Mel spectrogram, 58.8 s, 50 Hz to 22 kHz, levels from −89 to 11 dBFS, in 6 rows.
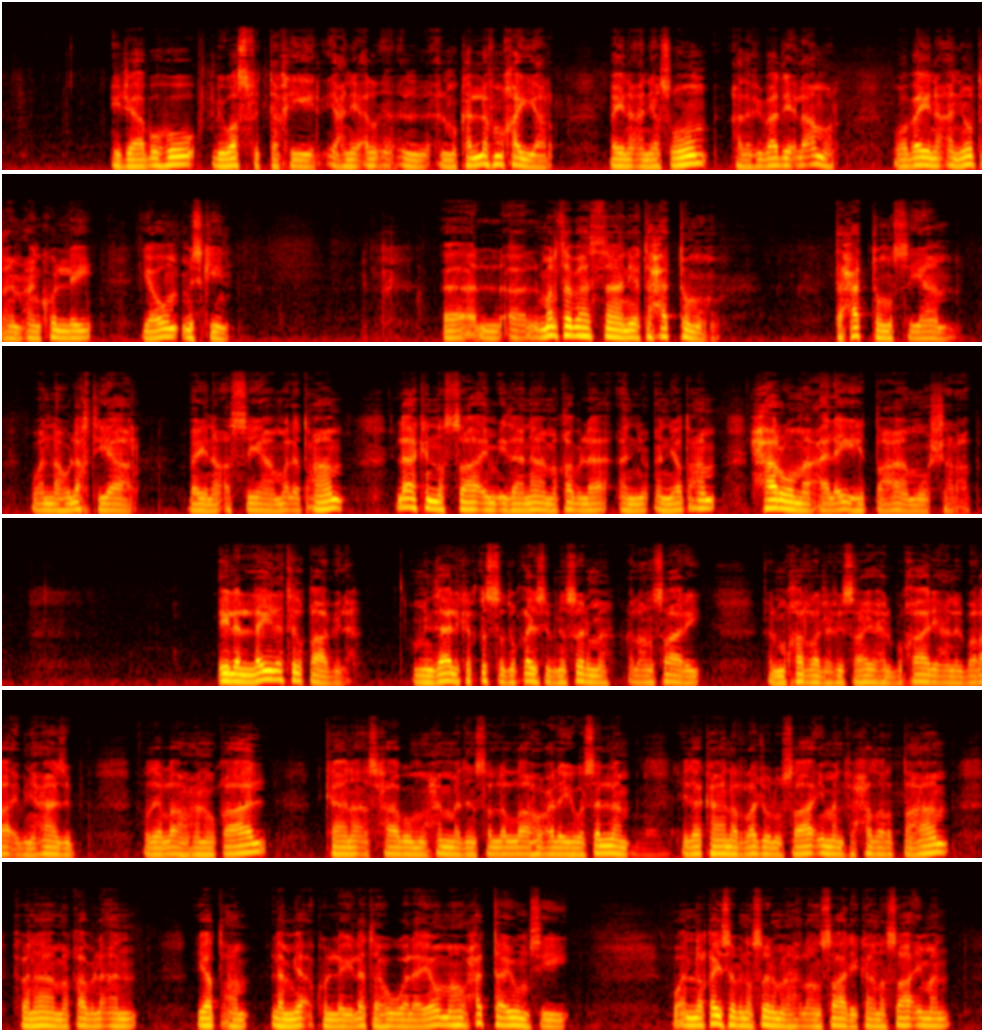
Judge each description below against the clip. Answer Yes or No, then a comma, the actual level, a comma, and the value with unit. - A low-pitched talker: Yes, low, 120 Hz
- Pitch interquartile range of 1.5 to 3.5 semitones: Yes, narrow, 2.6 semitones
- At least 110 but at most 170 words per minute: No, average, 95 wpm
